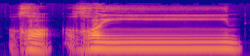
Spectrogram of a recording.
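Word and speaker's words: غين: একটা অতিরিক্ত ফোঁটা রয়েছে এটার নাম হলো গাইন যেভাবে আমরা আমরা খ উচ্চারণ করে এসেছি ঠিক সেভাবে আমরা এই হরফটি উচ্চারণ করব তাহলে চলুন এই দুটি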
